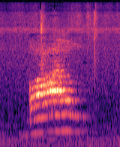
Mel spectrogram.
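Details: Chatty orange male house cat, adopted after neglect and illness, gives a single short meow that rises and then falls, about three quarters of a second long, in a quiet room.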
